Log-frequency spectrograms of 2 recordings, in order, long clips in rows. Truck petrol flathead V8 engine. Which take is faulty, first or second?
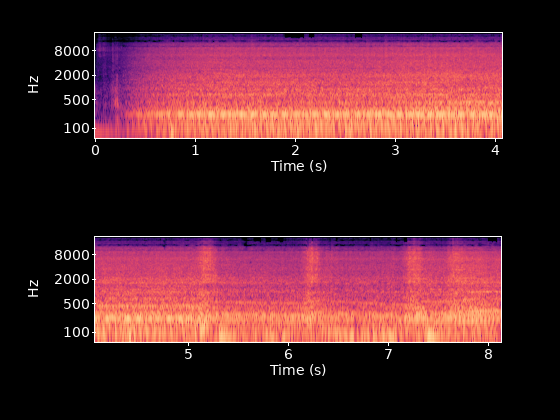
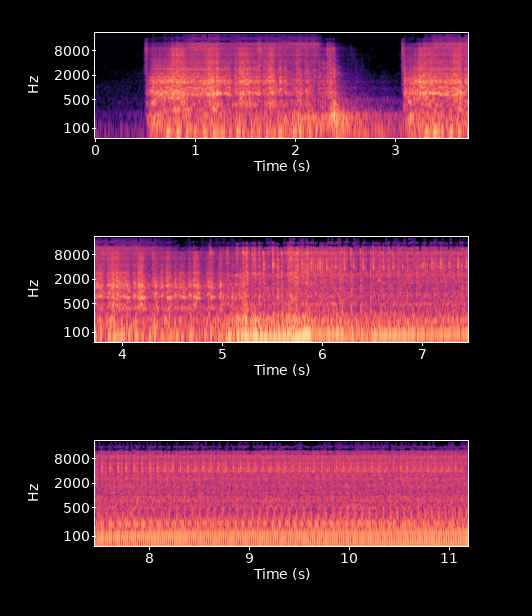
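second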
